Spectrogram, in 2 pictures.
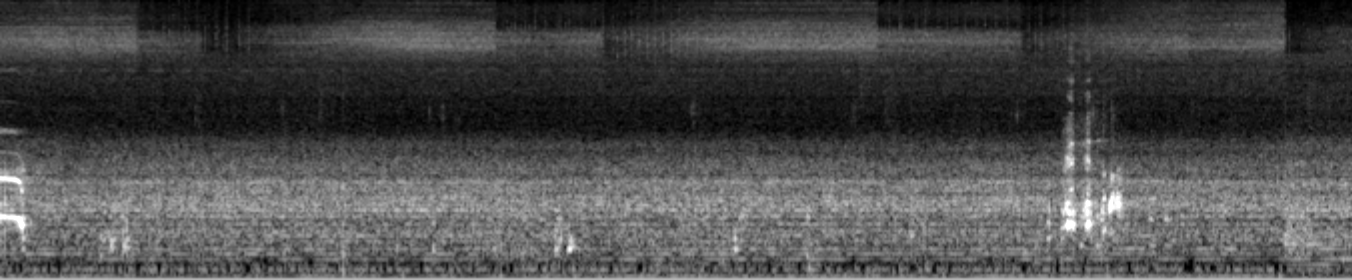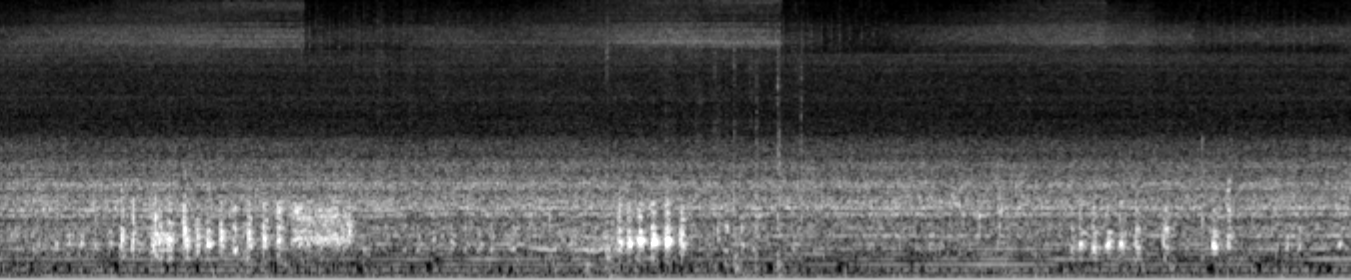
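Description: Mostly quiet, with Dominique chickens making sparse sounds: one short call about eleven seconds in, then a few softer, fainter clucks later on.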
